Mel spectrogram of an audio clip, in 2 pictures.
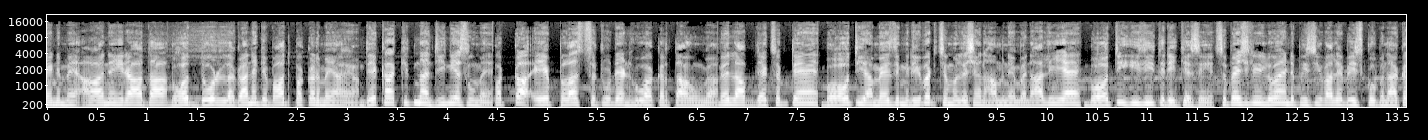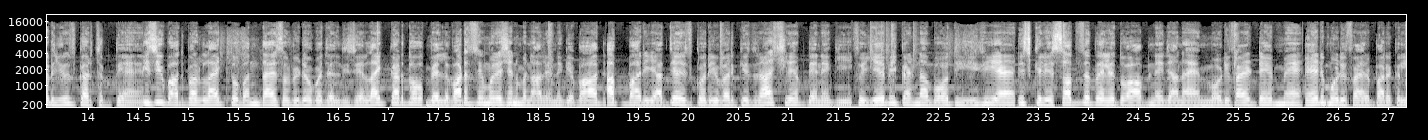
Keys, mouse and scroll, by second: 0.1 click, 0.3 space, 0.7 ctrl+s, 1.7 scroll down 1, 2.7 click, 3.2 scroll up 1, 3.5 scroll down 1, 13.5 scroll down 2, 13.6-14.1 scroll up 2, 14.1 ctrl+s, 14.6 scroll down 1, 15.6-20.1 drag, 20.1 scroll down 1, 20.7 click, 21.1 space, 21.5 ctrl+s, 21.8 space, 22.3 click, 23.6 space, 24.0 space, 25.8-27.0 drag.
